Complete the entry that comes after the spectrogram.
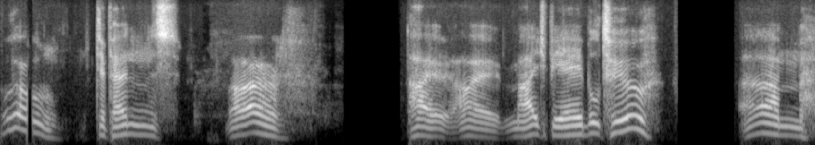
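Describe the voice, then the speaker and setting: Putting on a character voice, a man with a fairly high pitch talks at a very slow pace, using lively intonation and long, frequent pauses. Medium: actual play. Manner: hesitant, stammering.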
